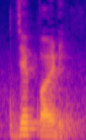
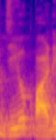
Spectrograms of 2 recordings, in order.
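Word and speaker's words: jeopardy: जैसे एक वर्ड है हमारे सामने जेपर्डी, इसको जियोपार्डी नहीं पढ़ते, दैट इज जेपर्डी।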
